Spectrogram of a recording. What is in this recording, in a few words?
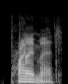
"primate", American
